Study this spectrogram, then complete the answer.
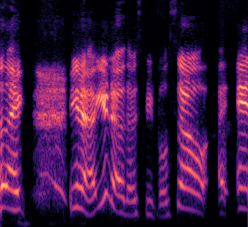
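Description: A woman with an American accent, an ordinary speaking voice, lively intonation and a moderate pace. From Northern Virginia, US. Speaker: podcast co-host. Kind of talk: casual chat. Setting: remote call from road trip.

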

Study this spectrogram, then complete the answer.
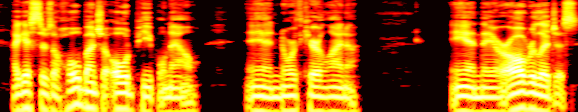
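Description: Over a very clean recording with a silent background, a man with an American accent speaks at a fairly quick pace, his voice very deep and low, his intonation fairly even. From US Midwest, Columbus, Ohio. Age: 20s. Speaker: podcast host. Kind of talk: casual solo rant. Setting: recording away from home while traveling.

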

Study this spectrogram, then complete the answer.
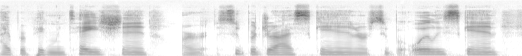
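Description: On a very clean recording with a silent background, a woman speaks at a very deep, low pitch with fairly even intonation. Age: 40s. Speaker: spa owner. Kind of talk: interview.

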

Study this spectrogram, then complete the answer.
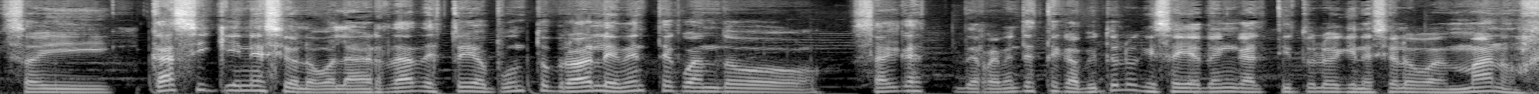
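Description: Using a normal speaking voice, a man talks at a moderate pace in a medium pitch with ordinary pitch variation. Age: 20s. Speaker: physiotherapy student. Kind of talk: podcast interview.

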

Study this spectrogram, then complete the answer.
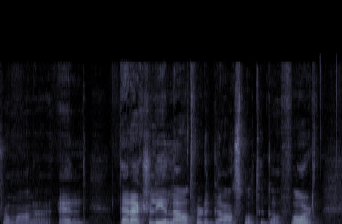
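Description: Recorded very cleanly against a silent background, a man in an ordinary speaking voice talks at a fairly quick pace, medium in pitch with fairly even intonation. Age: 30s. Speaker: podcast host. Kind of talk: friendly interview.

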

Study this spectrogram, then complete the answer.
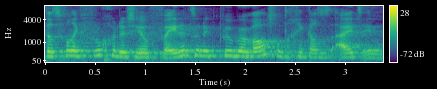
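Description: With audible room echo and noticeable background noise, a woman speaks at a fairly high pitch. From Netherlands, Ermelo (Gelderland). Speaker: young first-time home seeker, party candidate. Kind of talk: podcast interview. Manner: animated, informal.

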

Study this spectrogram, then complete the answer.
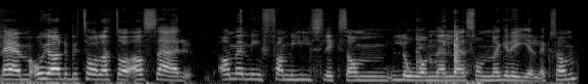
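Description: Over noticeable background noise, a woman talks at a moderate pace with fairly high pitch and fairly even intonation. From Sweden. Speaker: podcast co-host. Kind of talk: casual chat.

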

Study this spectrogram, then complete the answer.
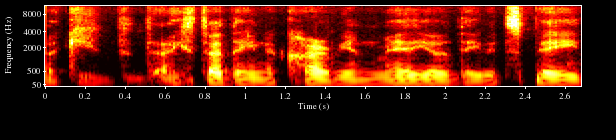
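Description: In a dry, close sound with no echo, a man with a dark, mellow tone speaks at a fairly slow pace. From Tijuana, Mexico. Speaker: livestream show host and musician. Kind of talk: casual live-streamed chat. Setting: live stream. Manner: informal, rambling, with filler words.

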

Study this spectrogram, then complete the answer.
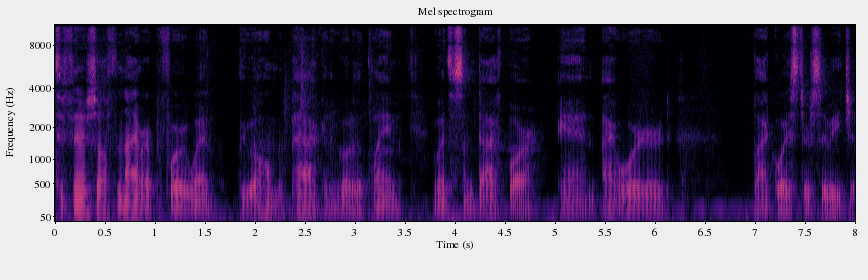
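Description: Whispering quietly with vocal fry, a man talks at a fairly quick pace. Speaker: podcast co-host. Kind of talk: casual chat. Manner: quiet, almost whispering.

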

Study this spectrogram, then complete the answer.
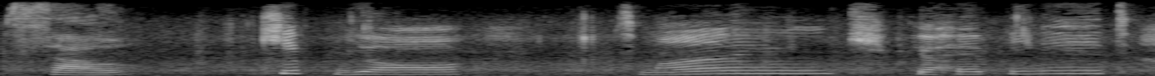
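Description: A woman speaks at a very slow pace in a high pitch, with long, frequent pauses. Noticeable background noise runs underneath. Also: ordinary pitch variation. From Vietnam. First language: Vietnamese. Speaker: podcaster and cafe worker. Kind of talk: personal monologue. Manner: halting, many fillers.

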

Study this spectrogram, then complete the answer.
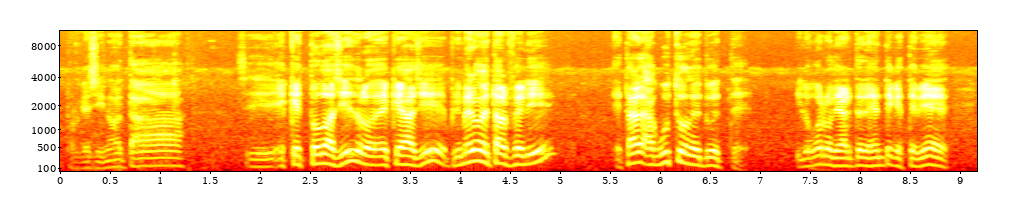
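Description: A man with a normal speaking voice and a fairly high pitch talks at a moderate pace, his intonation lively and his loudness swinging widely. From Spain, Extremadura (Sierra de Gata). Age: 40s. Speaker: goatherd and social media creator. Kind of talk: interview. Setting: outdoors.

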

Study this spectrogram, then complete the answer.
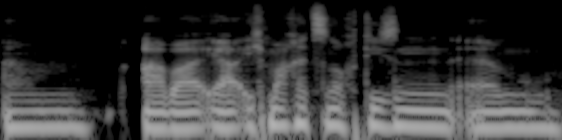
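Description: A man speaks in a fairly low voice with a dark, mellow tone and a somewhat breathy quality. The recording is very clean, with a silent background. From Bavaria. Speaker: triathlon podcast co-host. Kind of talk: casual chat.

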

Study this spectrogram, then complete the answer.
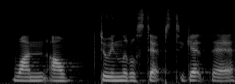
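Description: In a very clean recording with a silent background, a woman speaks with an Australian accent. Her fairly low voice keeps a moderate pace. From Albury, New South Wales, Australia. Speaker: veterinary nurse and personal trainer. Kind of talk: casual interview. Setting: indoor room by the beach. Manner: animated.

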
